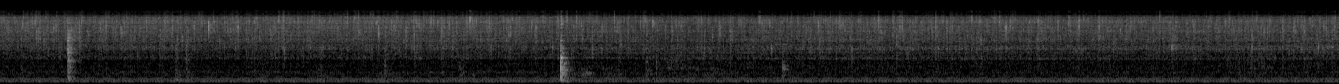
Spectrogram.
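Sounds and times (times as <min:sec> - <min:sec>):
raisins and chopped apricots sizzling in a frying pan: 0:00.0 - 0:13.3.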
